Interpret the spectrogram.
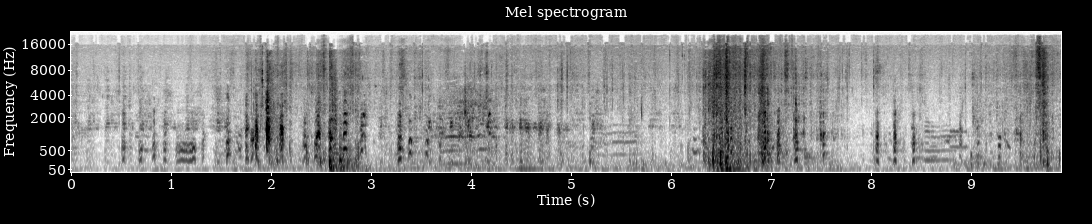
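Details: Close-up barnyard chicken clucking and squawking, with loud bursts of wing flapping about two and six and a half seconds in, between scattered short clucks.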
